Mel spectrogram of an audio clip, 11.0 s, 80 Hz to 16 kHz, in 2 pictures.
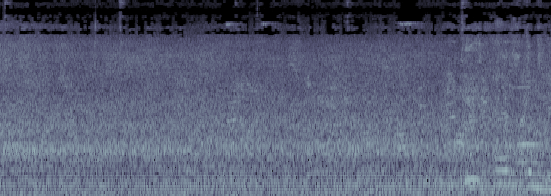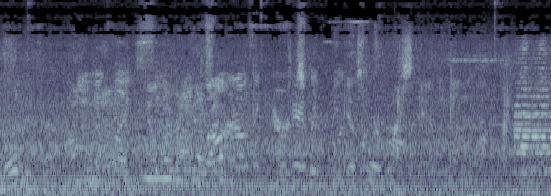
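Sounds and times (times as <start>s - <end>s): cars passing on street: 0.0s - 11.0s
people's voices: 1.7s - 10.7s.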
